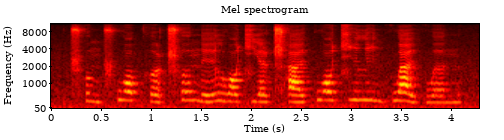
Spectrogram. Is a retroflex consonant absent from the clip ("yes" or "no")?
no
